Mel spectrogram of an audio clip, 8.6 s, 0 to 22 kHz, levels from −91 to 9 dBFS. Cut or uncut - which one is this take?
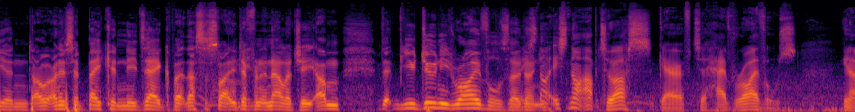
uncut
